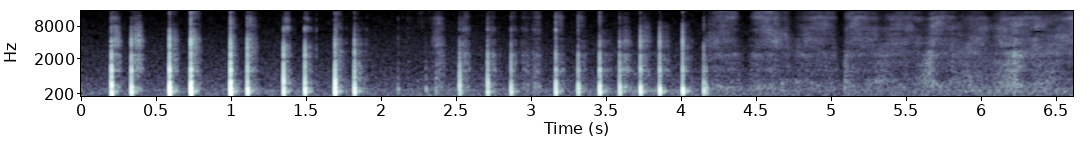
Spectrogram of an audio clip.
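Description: A small, hollow black cardboard gift box is held in the hands while fingernails tap its sides in 21 quick, dry, hollow knocks over about four seconds, each dying away almost at once. The tapping then gives way to a soft, bright, hissing scratch of nails dragged across the cardboard for the rest of the clip.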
